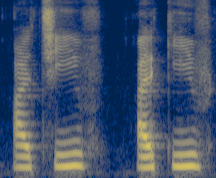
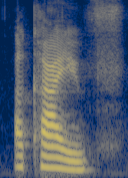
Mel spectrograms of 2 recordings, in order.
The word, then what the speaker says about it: archive: इसको हम आर्कीव नहीं कहते हैं, इसे हम कहते हैं अकाइव। इट्स अकाइव, नॉट आर्चीव और आर्कीव। इट्स अकाइव। So next word is CONGRATS।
